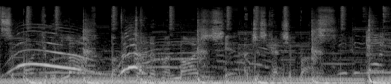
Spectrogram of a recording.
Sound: all cheering

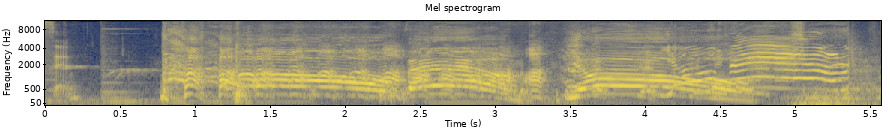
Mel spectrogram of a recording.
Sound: laughs

